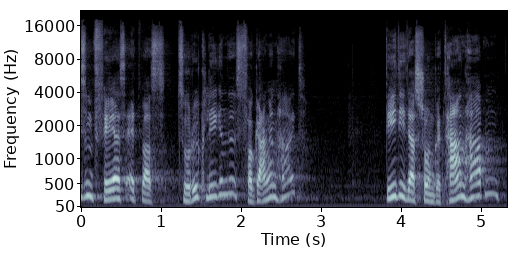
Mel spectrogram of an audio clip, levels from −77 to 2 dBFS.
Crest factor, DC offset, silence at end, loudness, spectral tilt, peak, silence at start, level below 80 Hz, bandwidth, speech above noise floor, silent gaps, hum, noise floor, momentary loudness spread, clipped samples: 22 dB; under 0.1%; 0.1 s; -22 LUFS; -4 dB/octave; -2 dBFS; 0 s; -60 dBFS; 18 kHz; 33 dB; none; none; -55 dBFS; 9 LU; under 0.1%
